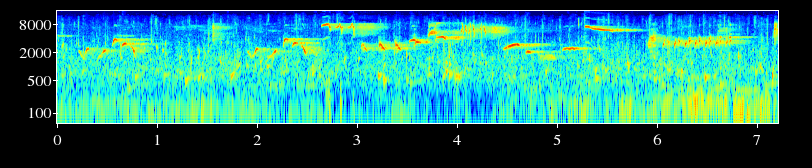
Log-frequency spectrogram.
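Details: Aggressive, provoking white-rumped shama song: rapid sequence of varied whistles, downslurred notes and buzzy high phrases, densely packed with hardly any pause.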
